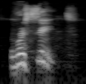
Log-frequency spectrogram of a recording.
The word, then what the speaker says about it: receipt: Receipt. The P is silent, and so is my wallet after shopping.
